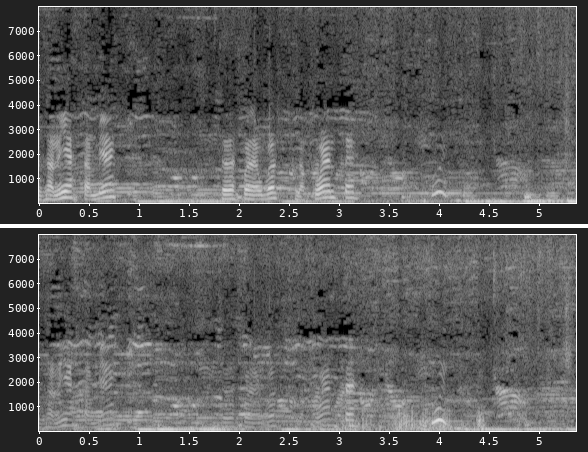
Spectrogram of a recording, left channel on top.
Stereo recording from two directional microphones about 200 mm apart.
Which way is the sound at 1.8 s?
55° left (ahead or behind).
